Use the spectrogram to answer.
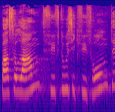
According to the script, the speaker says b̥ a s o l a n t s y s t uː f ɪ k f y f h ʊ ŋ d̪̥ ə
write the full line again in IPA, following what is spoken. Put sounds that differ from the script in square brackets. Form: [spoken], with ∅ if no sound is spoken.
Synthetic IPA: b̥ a s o l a n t [f] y [f] t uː [s] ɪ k f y f h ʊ [n] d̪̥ ə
